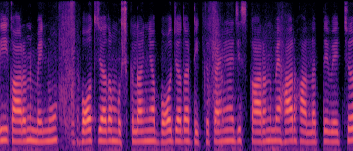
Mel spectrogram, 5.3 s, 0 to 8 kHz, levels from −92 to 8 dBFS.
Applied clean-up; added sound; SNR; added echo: neural mask model RNNoise.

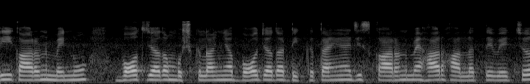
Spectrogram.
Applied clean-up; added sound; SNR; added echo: none; none; none; none.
